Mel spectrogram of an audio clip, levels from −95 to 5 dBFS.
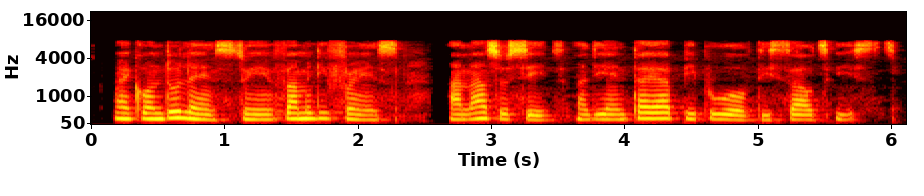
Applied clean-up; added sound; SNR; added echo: none; none; none; none.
